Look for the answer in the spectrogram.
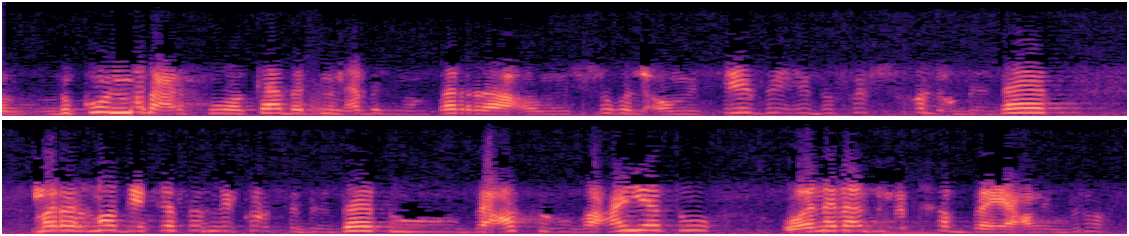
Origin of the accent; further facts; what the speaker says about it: Syria; انا اول شيء بدي اقول لك انا سوريه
